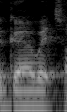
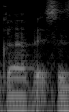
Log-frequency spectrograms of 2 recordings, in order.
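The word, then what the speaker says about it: Gurvitz: But he's forced out of Nigeria, comes to Britain, and joins, or helps to form, the Baker Gerwitz Army in 1974. – You're pronouncing it with a W, yeah? – Is it a V? – Well, it's a V, isn't it?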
